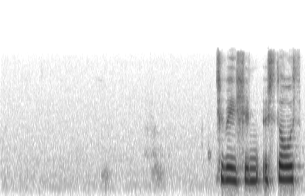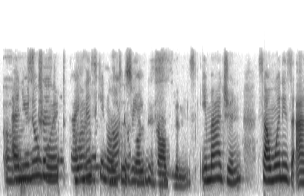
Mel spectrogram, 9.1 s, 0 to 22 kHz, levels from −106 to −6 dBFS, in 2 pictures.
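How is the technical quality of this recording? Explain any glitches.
The recording has two recurring glitches in its second half: the speech dips or is cut back in places, and a faint delayed copy of the voice comes through.

Speech suppressed in double talk: from 4.72 to 4.92 s the speech sinks slightly, by roughly 5 dB, for a small part of that span. From 5.59 to 7.2 s it drops much harder, by about 25 dB at its deepest, in dips adding up to about half a second. The likely cause is an echo canceller that, with both sides talking at once, could not tell the near talker from loudspeaker echo and attenuated everything.

Echo leak: a delayed copy of the voice appears from 5.15 to 5.54 s, roughly 15 dB below the speech and trailing it by 231 ms. Two stronger scraps follow at 5.94 to 6.03 s and 6.47 to 6.76 s, both lagging by 208 ms and around 10 dB down. These likely come from a far end using a loudspeaker whose echo canceller did not fully remove what its microphone picked up, so part of the signal returned.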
